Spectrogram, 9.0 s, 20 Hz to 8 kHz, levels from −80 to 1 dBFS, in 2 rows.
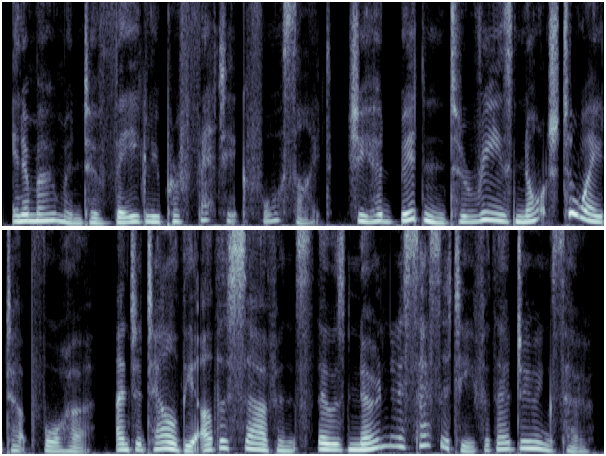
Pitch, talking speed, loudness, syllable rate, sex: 210 Hz, 205 wpm, -17 LUFS, 5.5 syllables/s, female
